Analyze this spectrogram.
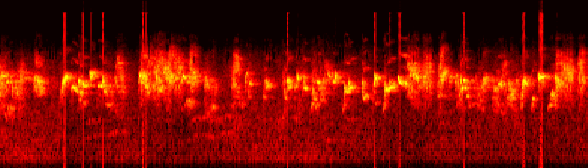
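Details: Captive red-whiskered bulbul in Singapore, partway through molting, delivering a loud, fluid chattering warble of rolling, mellow phrases run closely together, punctuated by several sharp cage clicks.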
